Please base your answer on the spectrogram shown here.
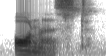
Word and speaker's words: honest: So it's not honest. It's just honest.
